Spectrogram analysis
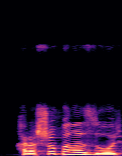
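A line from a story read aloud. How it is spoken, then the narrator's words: Sigh. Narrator (Russian): вздохнула Диана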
